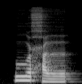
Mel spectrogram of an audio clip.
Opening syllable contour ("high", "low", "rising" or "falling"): high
